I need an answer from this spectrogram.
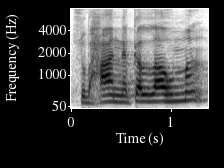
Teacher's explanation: لیکن اگر کاف کو اللہم کے لام کے ساتھ ملا رہے ہیں تو پھر سبحانک اللہم، سبحانک اللہم، کیونکہ لام کے اوپر تشدید ہے تو جو کاف ہے وہ لام کے ساتھ مل جائے گا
